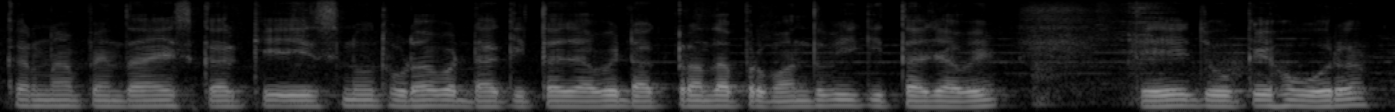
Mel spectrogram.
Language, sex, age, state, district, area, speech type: Punjabi, male, 18-30, Punjab, Amritsar, rural, spontaneous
